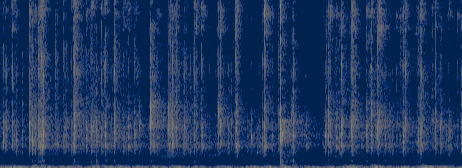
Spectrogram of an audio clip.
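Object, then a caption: Plastic mechanical keyboard. Fingertips of both hands type steadily on a compact mechanical keyboard with gray and cream plastic keycaps, producing a fast, continuous stream of short, bright plastic clacks. A steady low hum runs underneath the typing throughout.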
